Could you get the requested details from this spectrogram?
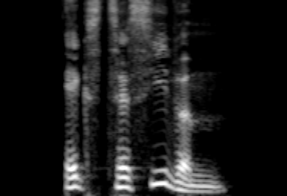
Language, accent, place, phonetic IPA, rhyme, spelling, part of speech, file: German, Germany, Berlin, [ˌɛkst͡sɛˈsiːvm̩], -iːvm̩, exzessivem, adjective, De-exzessivem.ogg
- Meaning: strong dative masculine/neuter singular of exzessiv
